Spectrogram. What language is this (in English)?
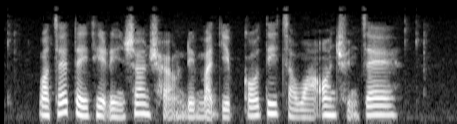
Cantonese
